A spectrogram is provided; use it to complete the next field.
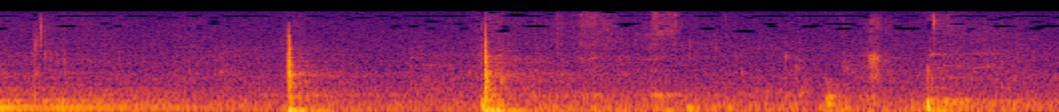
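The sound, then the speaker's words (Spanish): Someone takes a drink of water: a few sharp, brief clicks and knocks, like a cup or bottle being handled, spaced irregularly over quiet background, with no talking. “Permítame tomar un poco de agua,”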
